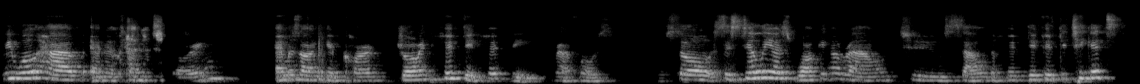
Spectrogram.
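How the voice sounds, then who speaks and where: A woman's voice: medium pitch, expressive, a little slow, a little hiss or hum. A woman emceeing an association meeting, reading announcements to the audience and sometimes stumbling over names. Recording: voice heard from a distance.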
